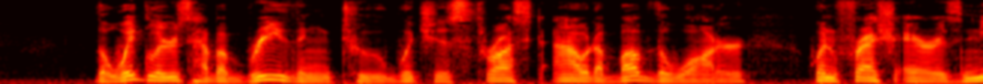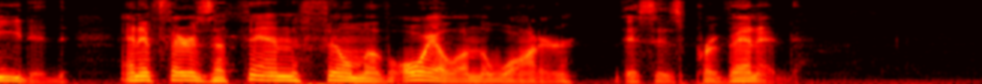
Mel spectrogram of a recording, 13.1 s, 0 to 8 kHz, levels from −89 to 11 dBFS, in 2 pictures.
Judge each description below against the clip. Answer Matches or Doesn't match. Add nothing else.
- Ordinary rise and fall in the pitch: Doesn't match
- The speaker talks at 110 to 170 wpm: Matches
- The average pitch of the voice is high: Doesn't match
